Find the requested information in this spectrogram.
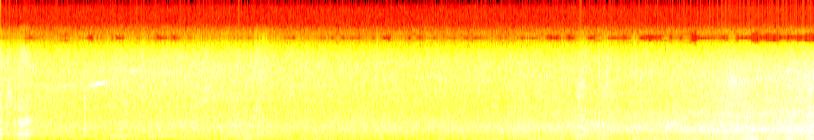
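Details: A settled honey bee swarm at a farm in June gives a dense, steady buzzing drone that swells slightly toward the end.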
